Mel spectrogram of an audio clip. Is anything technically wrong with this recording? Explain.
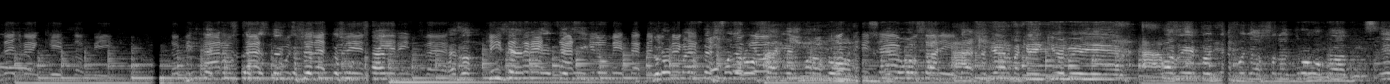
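Yes. The audio has two kinds of network packet-loss damage. Nothing appears above 8 kHz, consistent with a G.722 call path at around 64 kbps.

From 1.52 to 1.61 s there is a burst of packet loss, roughly 80 ms of audio that never arrived. The receiver extended the last sound and faded it down to bridge the hole, then resumed later in the stream, so that stretch of material is simply gone. It is heard as a held, decaying buzz or hiss followed by a jump. On a spectrogram, the harmonics or noise continue as flat, unchanging bands that dim and then cut to unrelated content. The waveform shows a repeating, shrinking pattern.

Short concealed packet loss occurs at 2.37 to 2.43 s, 3.67 to 3.73 s, 6.59 to 6.63 s, 8.57 to 8.63 s, 10.61 to 10.65 s and 12.23 to 12.29 s. Each gap is roughly 20 to 40 ms. The decoder patched each one by continuing the preceding pitch or noise and cross-fading back into the real signal. 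These are heard as brief smears or wobbles, and a short transient can disappear. A spectrogram shows thin, smoothed vertical slices where detail briefly freezes. The waveform shows a short stretch at each point that repeats the preceding cycles or continues as noise.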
